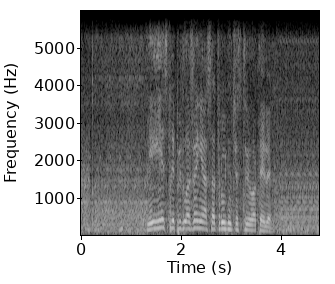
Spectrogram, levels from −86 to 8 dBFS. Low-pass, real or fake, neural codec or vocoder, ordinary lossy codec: 5.4 kHz; fake; codec, 16 kHz, 1.1 kbps, Voila-Tokenizer; Opus, 32 kbps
